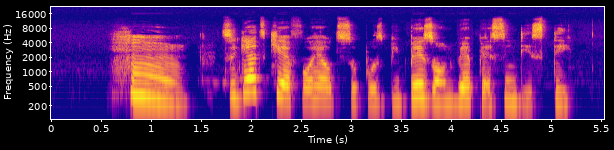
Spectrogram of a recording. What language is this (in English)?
Nigerian Pidgin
